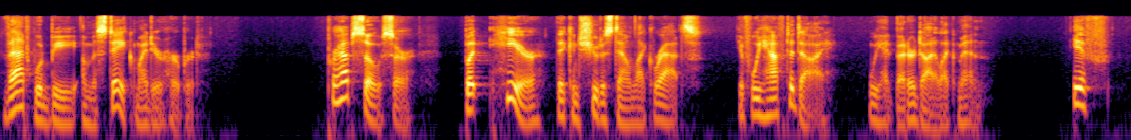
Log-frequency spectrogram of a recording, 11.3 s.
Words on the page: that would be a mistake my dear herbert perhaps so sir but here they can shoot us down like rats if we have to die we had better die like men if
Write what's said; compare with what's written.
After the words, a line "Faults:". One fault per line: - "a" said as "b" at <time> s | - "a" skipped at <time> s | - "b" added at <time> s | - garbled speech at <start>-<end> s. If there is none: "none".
that would be a mistake my dear herbert perhaps so sir but here they can shoot us down like rats if we have to die we had better die like men if
Faults:
none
